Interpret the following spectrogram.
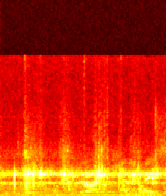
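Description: Indistinct background chatter of several people in a large hall, over a steady low hum, with a few light taps.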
